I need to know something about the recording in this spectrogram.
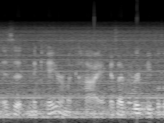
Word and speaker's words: Mackay: in the future, and I'll make sure in person that I don't say McKay. Well, that's what the Australian town is called, so I should be able to remember it. And that's how it's pronounced.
